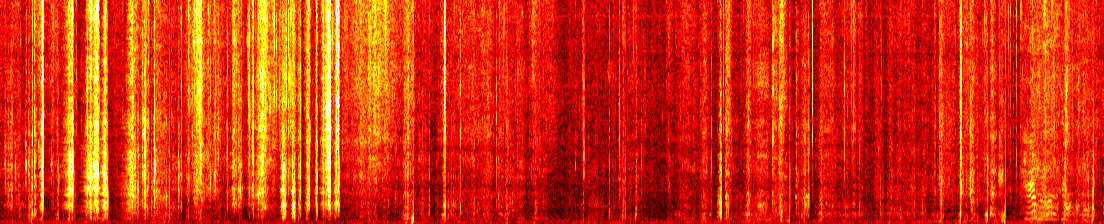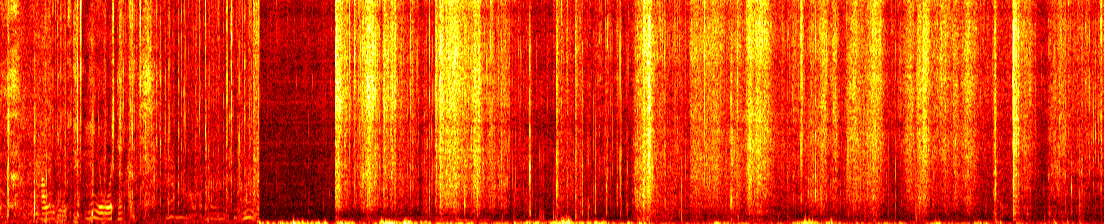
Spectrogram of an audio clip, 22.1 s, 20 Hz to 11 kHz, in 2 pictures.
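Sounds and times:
cardboard box crackling and rustling: 6.1 - 13.6, 14.4 - 22.0.

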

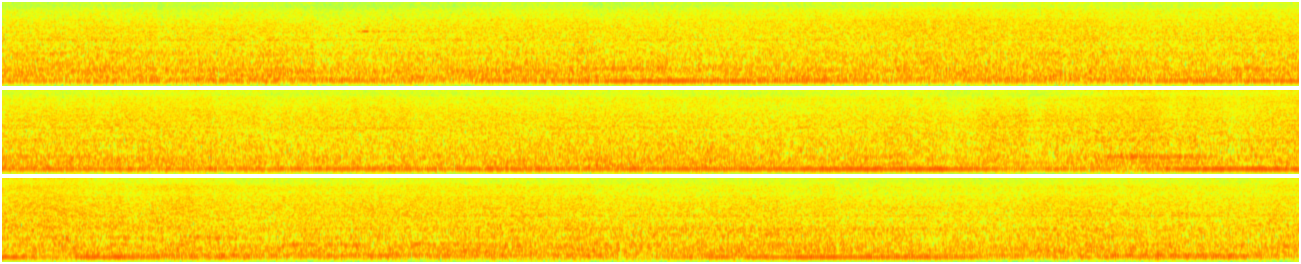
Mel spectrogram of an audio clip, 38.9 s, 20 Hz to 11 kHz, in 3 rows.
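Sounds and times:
constant mechanical rush: 0.0 - 38.9
machinery hum: 0.0 - 38.9.

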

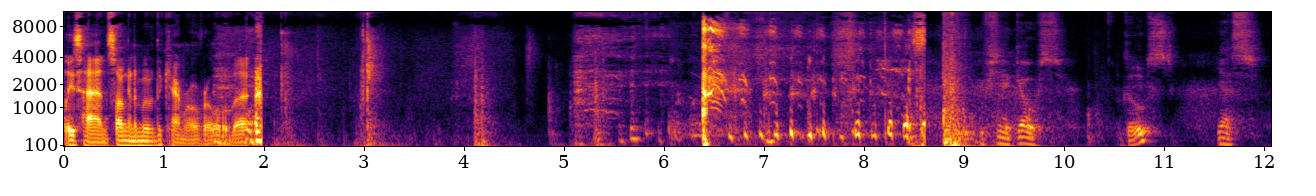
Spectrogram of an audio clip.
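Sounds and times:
person coughing: 6.3 - 7.1.

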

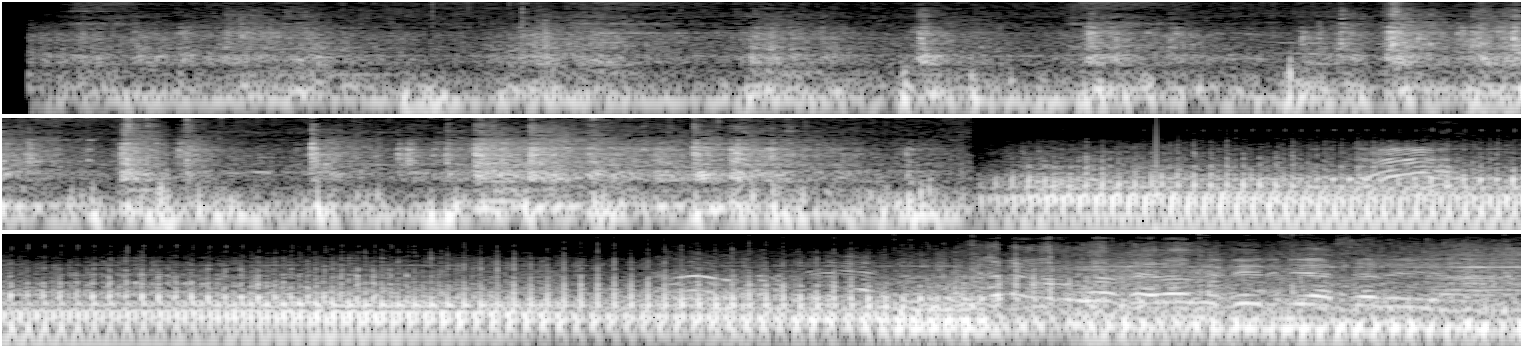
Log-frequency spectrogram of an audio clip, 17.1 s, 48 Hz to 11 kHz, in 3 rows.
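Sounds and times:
fire crackling and popping: 0.1 - 9.4
low steady rumble: 0.1 - 17.0
steady low drone: 0.1 - 17.0.

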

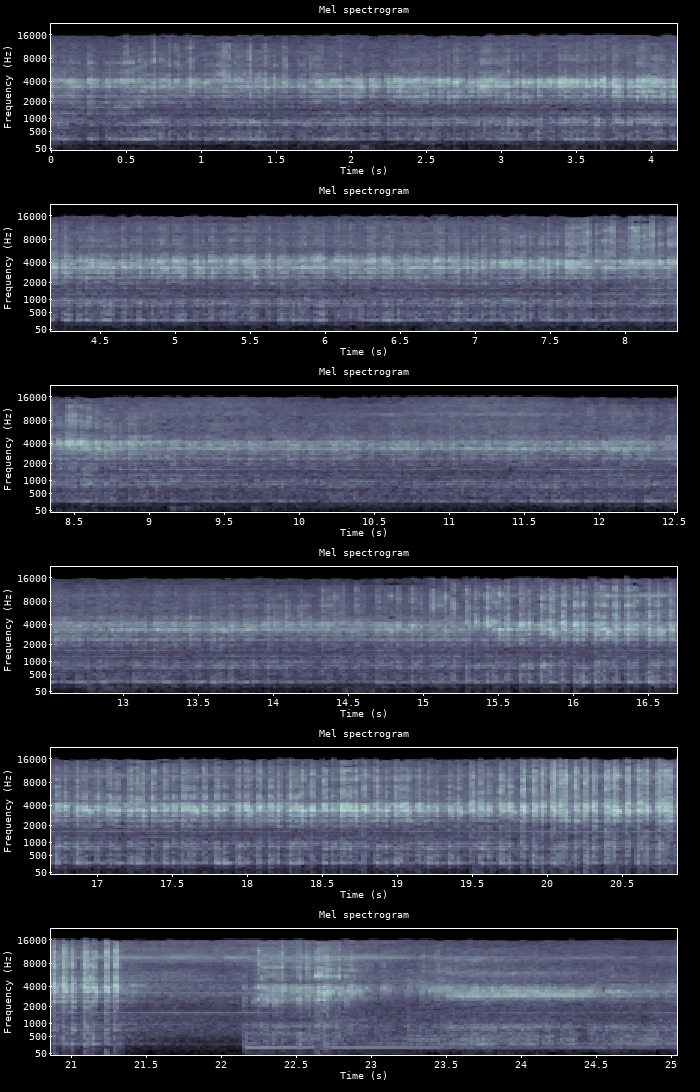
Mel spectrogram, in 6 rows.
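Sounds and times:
electronic drone: 22.1 - 25.0
low steady hum: 22.1 - 25.0
fast buzzing pulse: 22.2 - 25.0.

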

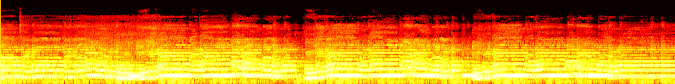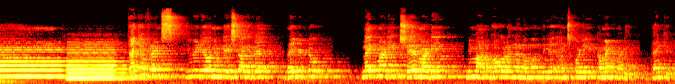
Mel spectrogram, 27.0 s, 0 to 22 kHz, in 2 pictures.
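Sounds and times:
electronic keyboard devotional melody: 0.0 - 16.1.

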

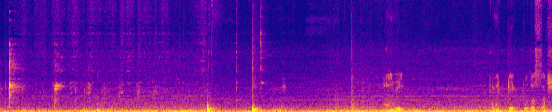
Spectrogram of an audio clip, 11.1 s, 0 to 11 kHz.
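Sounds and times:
steady low hum: 0.0 - 11.0
sharp knocks on gas cylinder: 5.0 - 5.3.

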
